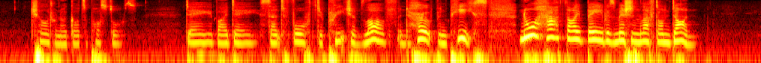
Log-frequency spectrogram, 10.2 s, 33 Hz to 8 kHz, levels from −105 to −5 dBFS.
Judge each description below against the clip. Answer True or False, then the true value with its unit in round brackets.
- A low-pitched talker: False (210 Hz)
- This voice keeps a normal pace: True (150 wpm)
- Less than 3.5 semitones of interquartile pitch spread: False (4.6 semitones)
